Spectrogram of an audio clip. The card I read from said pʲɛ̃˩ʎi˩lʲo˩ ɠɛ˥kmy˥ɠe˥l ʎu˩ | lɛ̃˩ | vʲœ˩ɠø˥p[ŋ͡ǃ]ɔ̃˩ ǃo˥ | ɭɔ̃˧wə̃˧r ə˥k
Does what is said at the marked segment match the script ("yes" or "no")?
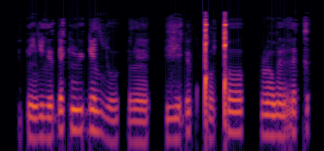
no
